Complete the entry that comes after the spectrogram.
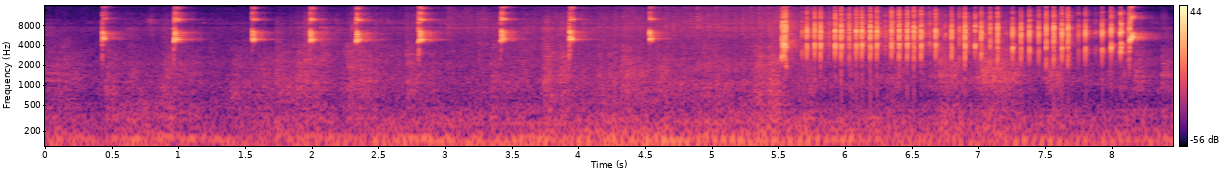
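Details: Fighter lovebird in long 'ngekek' chatter, used to stir reluctant lovebirds into calling. Sharp, high shrieks come about every half second, then run together into a rapid, dense rattling trill over a steady low background hum.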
